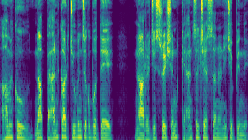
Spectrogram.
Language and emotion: Telugu, fearful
